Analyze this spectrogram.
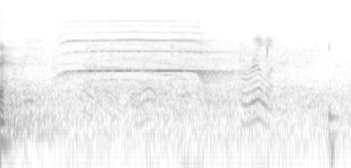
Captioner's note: people cheer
